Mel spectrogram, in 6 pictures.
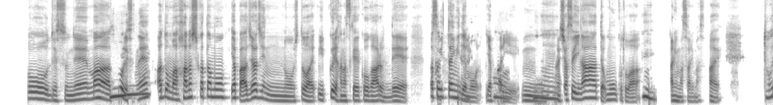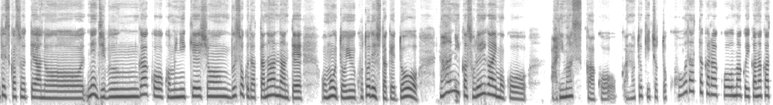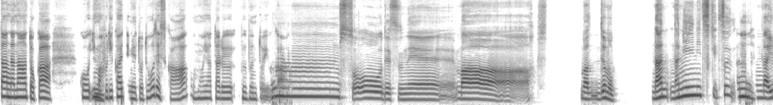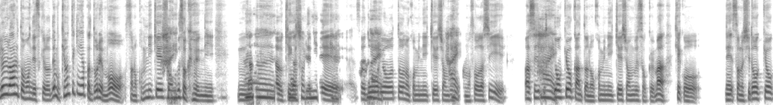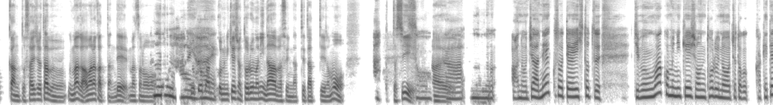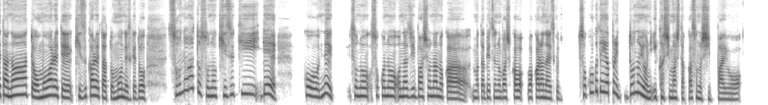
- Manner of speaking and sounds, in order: drawn out: "うーん"; "そこで" said as "そこがで"
- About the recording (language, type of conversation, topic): Japanese, podcast, 失敗からどのようなことを学びましたか？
